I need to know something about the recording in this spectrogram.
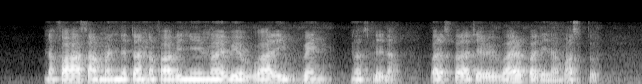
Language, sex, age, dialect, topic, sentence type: Marathi, male, 18-24, Varhadi, banking, statement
